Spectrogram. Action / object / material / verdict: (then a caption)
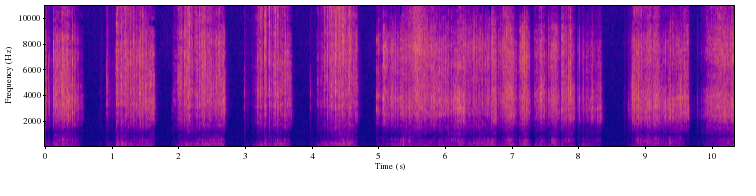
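scrape / glitter-coated fabric sheet / glitter fabric / none. Long nails scratch a flat sheet of black fabric covered in fine green glitter, making rough, bright scraping strokes with a low rustling body. The scratching comes in bursts of about a second separated by brief silences, then runs as a longer continuous stretch before resuming its short strokes.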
